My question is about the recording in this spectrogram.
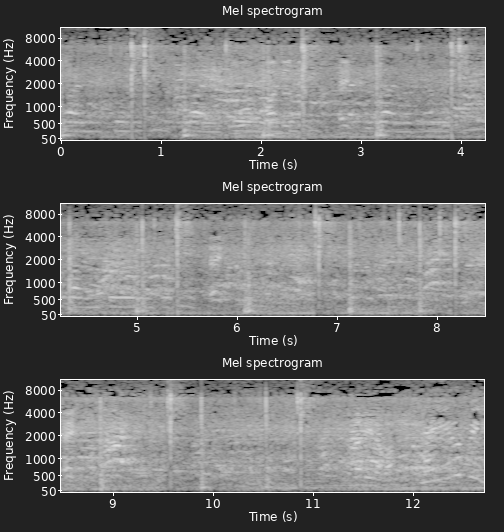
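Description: Pen tapping: pens drummed on a tabletop in a quick beat-box-like rhythm, low thuds for the bass strokes and sharp clicks for the hi-hat, with a shouted "Hey" now and then.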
